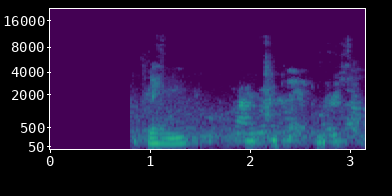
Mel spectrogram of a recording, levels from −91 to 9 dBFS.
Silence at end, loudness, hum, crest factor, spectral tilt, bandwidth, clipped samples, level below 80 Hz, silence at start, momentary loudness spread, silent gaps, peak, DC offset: 0 s; -38 LUFS; none; 20 dB; -7 dB/octave; 11.5 kHz; under 0.1%; -64 dBFS; 0.8 s; 12 LU; none; -18 dBFS; under 0.1%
